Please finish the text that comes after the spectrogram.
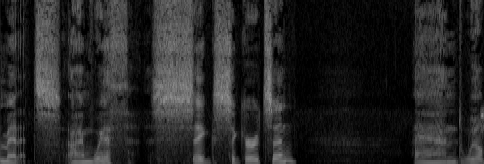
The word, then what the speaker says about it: Sigurdsen: I'm with Sig Sigurdsen, and we'll Sigurdsen. be right, Sigurdsen. The Scandinavian Germanic pronunciations are always on the first syllable instead of the second syllable, like Latin names.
